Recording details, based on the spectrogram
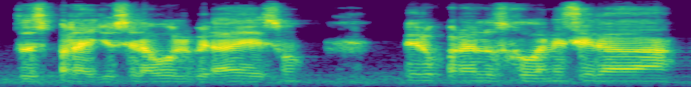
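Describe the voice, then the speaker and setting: A man answering conversationally in an interview, halting and repeating words as he searches. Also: on the low side, level tone, sharp tone, rough recording. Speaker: theatre performer being interviewed.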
